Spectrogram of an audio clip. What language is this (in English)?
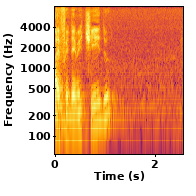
Portuguese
